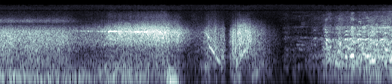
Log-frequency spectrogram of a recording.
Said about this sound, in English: But the guard has waved his flag and the train's about to leave.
